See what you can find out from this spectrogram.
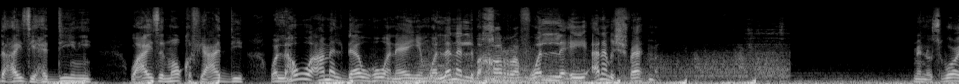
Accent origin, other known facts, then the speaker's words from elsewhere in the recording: Egypt; moved away; زي ما أنت عايز تقول، نادي بيا زي ما أنت عايز تقول. أنا مصري بس عايش برا مصر بقالي فترة.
